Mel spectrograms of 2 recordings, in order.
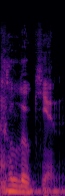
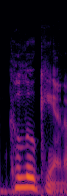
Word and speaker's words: Koulloukian: I am excited to be interviewing, and you have to pronounce your last name for me. Koulloukian. Koulloukian.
